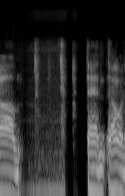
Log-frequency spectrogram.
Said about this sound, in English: Apparently Mowgli's joining us now, too. There's now a dog on the podcast.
